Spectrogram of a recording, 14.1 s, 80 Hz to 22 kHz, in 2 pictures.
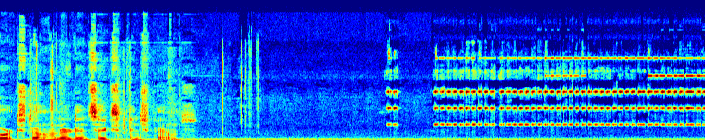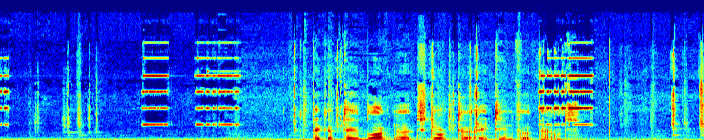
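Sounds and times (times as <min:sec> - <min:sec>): steady low hum: 0:00.0 - 0:14.0
digital torque wrench beeping: 0:03.9 - 0:07.2, 0:08.5 - 0:09.5, 0:12.4 - 0:13.0.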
